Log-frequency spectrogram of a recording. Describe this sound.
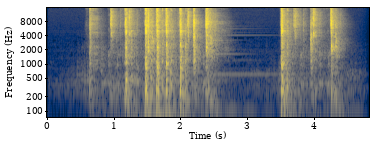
pinball-bumper hits
bumper hits on a 1977 Gottlieb Bronco Pinball machine. Recorded with two Neumann KM 184 in an XY stereo setup on a Zoom H2N using a Scarlett 18i20 preamp.
arcade, bar-athmosphere, bronco, bumper, flipper, Focusrite, game, gameroom, Gottlieb, Neumann-KM-184, pinball, plunger, Scarlett-18i20, Zoom-H2N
